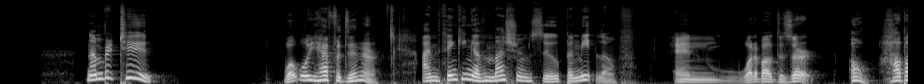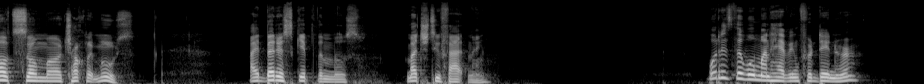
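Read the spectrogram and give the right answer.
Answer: Mushroom soup and meatloaf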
